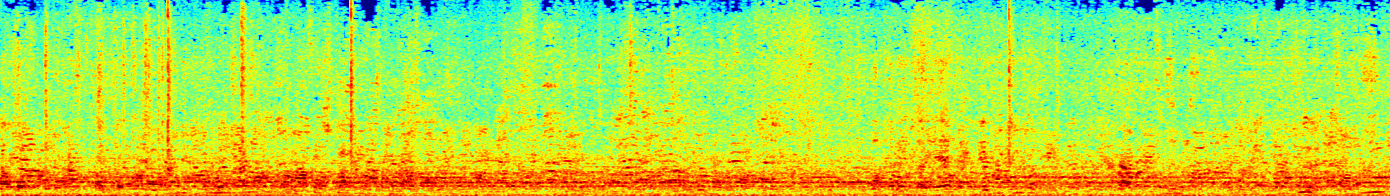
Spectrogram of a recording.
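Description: A bus engine hums and rumbles steadily.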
